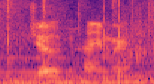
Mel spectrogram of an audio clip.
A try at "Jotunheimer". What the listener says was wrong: Jotunheimer. You do not pronounce the J.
